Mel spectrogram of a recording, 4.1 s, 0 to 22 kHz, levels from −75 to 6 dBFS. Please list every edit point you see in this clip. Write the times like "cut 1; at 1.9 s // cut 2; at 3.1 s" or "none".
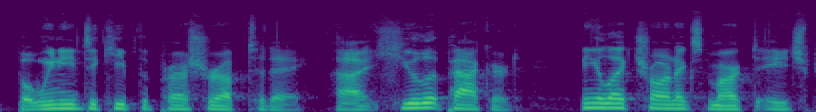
cut 1; at 1.6 s // cut 2; at 2.9 s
